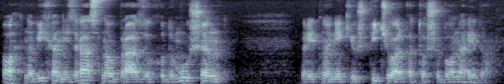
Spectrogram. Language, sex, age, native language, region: Slovenian, male, 50-59, Slovenian, Central Slovenia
